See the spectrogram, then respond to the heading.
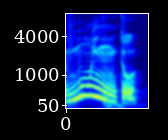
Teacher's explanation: Não sei se você reparou, mas sempre que eu falo essa palavra, eu adiciono um som nasal no meio da palavra. Portanto, a pronúncia correta da palavra é muito, com esse som da letra N no meio da palavra.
